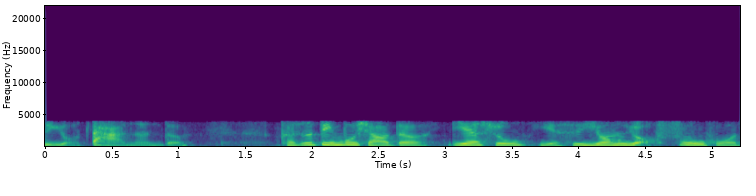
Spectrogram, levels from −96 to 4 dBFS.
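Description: A speech recording, and nothing in it is technically wrong.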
